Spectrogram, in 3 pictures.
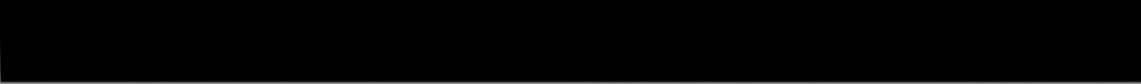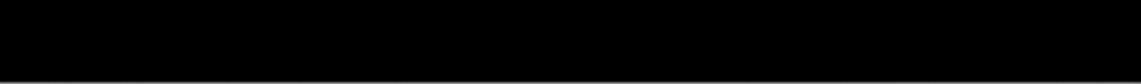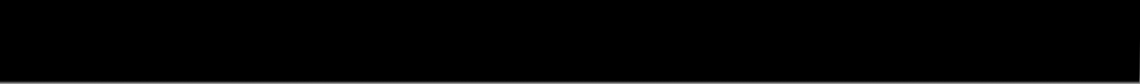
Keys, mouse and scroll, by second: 14.6 space, 15.4 click, 28.3 click.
